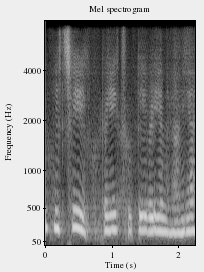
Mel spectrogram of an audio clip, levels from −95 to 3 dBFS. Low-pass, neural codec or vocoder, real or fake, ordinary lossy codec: 7.2 kHz; codec, 16 kHz, 0.5 kbps, FreqCodec, smaller model; fake; none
